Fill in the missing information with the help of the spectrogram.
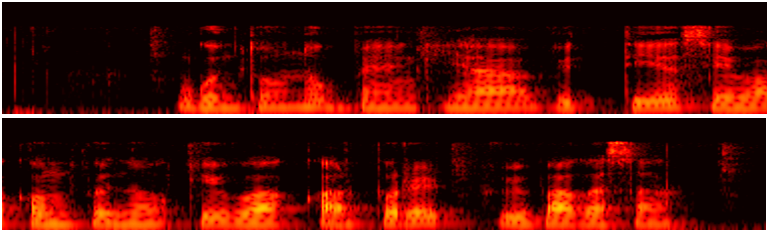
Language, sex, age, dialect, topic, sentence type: Marathi, male, 25-30, Southern Konkan, banking, statement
